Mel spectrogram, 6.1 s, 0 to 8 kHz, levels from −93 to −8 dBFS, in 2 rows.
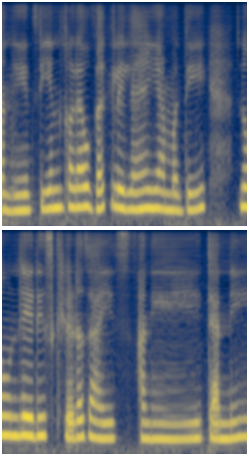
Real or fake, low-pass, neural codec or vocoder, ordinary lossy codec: fake; none; codec, 16 kHz, about 1 kbps, DyCAST, with the encoder's durations; none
